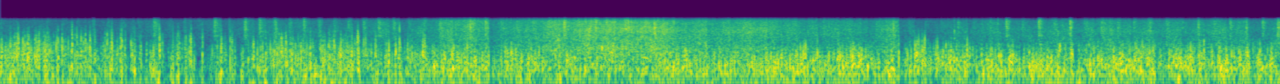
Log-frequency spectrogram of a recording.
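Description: Wind buffeting the microphone in gusts over the steady rush of water along the hull of a sailing yacht under way in a choppy sea.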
